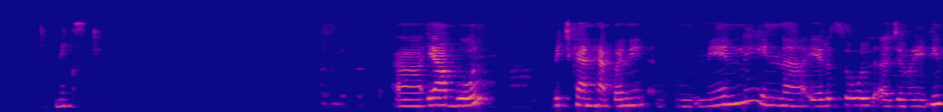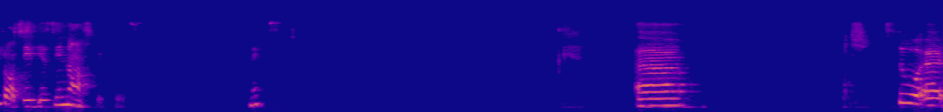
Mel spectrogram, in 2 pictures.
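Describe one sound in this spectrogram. A woman speaks calmly through a microphone on an online call, in bursts with pauses.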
